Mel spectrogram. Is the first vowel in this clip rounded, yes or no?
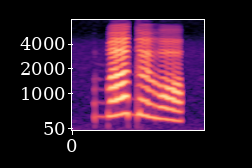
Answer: no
